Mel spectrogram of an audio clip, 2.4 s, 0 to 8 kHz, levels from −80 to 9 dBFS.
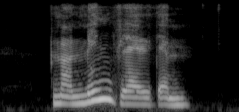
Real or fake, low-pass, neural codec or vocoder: fake; 7.2 kHz; codec, 32 kHz, 1.9 kbps, SNAC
